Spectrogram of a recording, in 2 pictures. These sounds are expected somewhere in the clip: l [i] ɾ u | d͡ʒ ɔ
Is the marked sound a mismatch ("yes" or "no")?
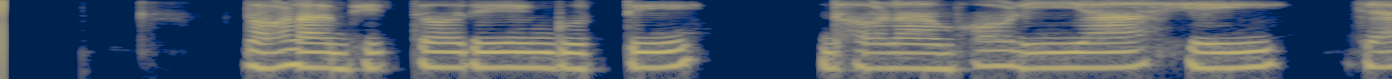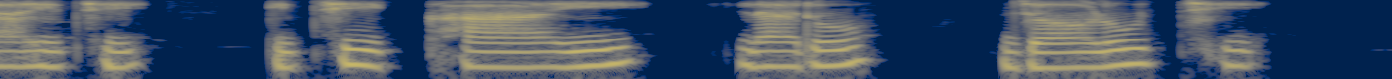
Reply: yes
